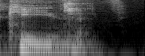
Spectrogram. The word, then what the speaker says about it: Kyiv: The official pronunciation of Kiev is Kyiv.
